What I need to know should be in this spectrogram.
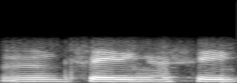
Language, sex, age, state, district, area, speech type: Tamil, female, 18-30, Tamil Nadu, Viluppuram, rural, conversation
